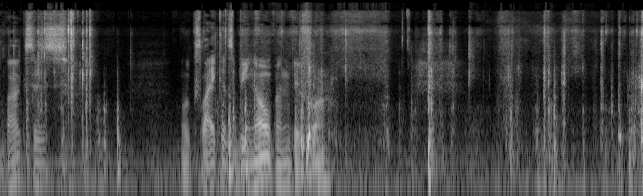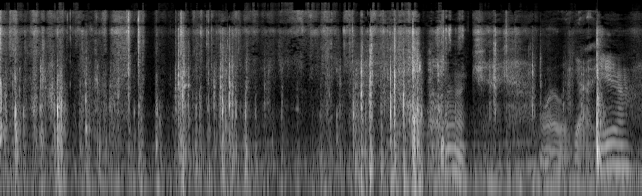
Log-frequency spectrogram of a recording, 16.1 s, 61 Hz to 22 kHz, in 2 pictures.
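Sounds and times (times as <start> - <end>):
packaging rustling and knocking: 0.0 - 1.6, 2.7 - 13.7
cardboard box being opened: 2.8 - 5.6, 6.2 - 13.7.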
